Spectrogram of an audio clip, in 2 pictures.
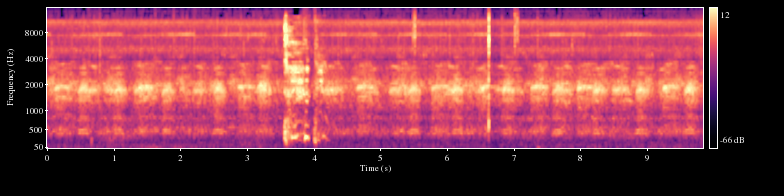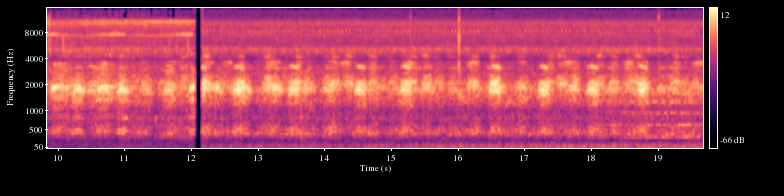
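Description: Forest ambience: a steady, fast-pulsing chorus, with a short loud noise about three and a half seconds in and the sound cutting out for an instant about twelve seconds in.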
